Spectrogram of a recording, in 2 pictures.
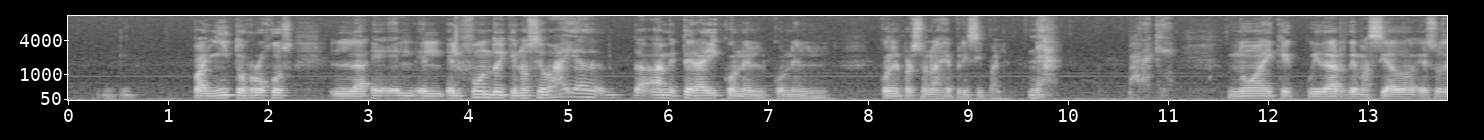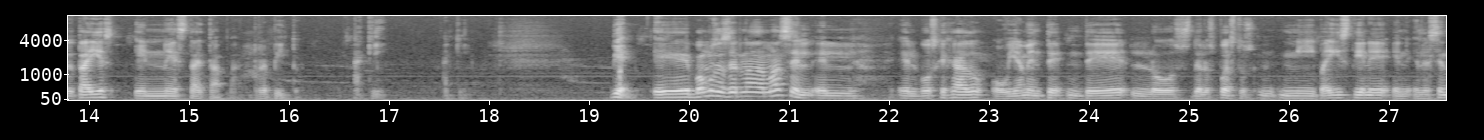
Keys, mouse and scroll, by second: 2.5 click, 5.1-7.0 drag, 7.1 click, 7.4-8.7 drag, 11.5 click, 12.9-15.9 drag, 18.8 middle click, 19.8 middle click, 20.0 middle click, 20.9 click, 22.4-24.1 drag, 25.0 click, 26.5-27.5 drag.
